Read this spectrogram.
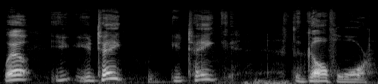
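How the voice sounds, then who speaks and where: A man's voice: high-pitched, slow, creaky, husky. A man telling casual travel stories as an interview guest, acting out the people he met. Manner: animated, acts out the people in his stories. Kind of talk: casual storytelling.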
